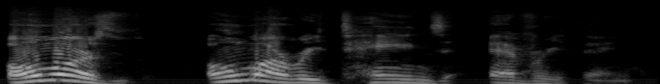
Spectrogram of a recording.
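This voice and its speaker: A man's voice: on the high side, big pitch swings, measured pace, a little mellow, husky, no echo, clean studio sound. A man in his fifties hosting a comic book livestream, chatting casually and with enthusiasm, often repeating himself. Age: 50s. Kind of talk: casual livestream chat reading viewer comments.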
